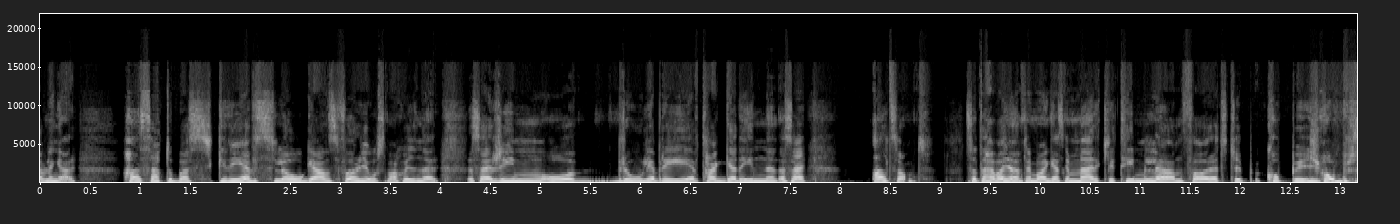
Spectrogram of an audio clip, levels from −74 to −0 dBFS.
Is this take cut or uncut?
cut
